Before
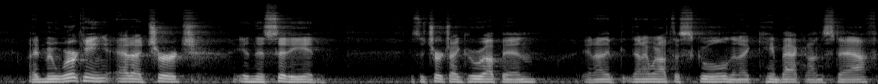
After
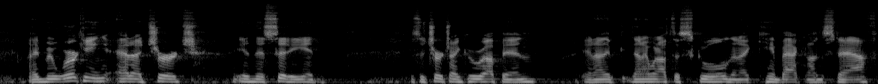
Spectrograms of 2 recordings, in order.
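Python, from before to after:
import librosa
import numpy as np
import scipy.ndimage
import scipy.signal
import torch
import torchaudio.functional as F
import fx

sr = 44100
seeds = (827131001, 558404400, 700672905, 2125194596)

p1 = fx.over_compress(x, sr, threshold_db=-28.0, ratio=-1.0)
p2 = x + (p1 * 10.0 ** (-2.0 / 20.0))
p3 = fx.dereverb_blind(p2, sr, rt60_s=1.3)
y = p3 * 10.0 ** (-8.5 / 20.0)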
